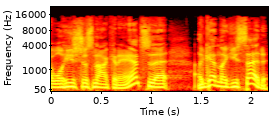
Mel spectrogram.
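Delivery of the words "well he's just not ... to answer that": plain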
